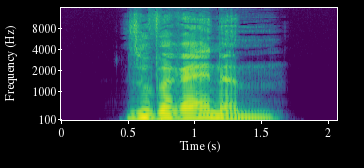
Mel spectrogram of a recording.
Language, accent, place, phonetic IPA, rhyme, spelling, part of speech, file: German, Germany, Berlin, [ˌzuvəˈʁɛːnəm], -ɛːnəm, souveränem, adjective, De-souveränem.ogg
- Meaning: strong dative masculine/neuter singular of souverän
